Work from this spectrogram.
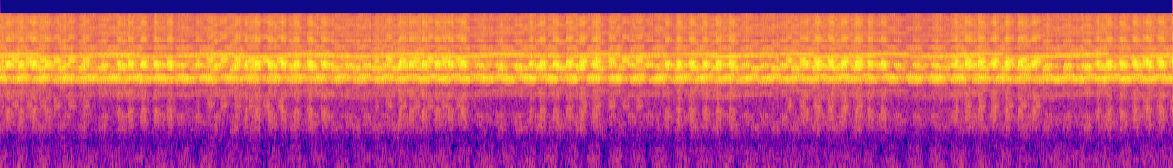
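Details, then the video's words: Toward dawn in autumn, insects in a Japanese garden keep up a constant high ringing chorus; overlapping trills pulse rapidly while softer chirps recur at a slower rhythm beneath. "Autumn Insects voice Towards dawn"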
